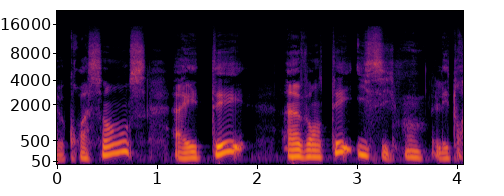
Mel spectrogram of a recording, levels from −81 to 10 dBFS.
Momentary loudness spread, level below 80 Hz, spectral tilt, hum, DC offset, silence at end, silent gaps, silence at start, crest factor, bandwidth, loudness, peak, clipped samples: 11 LU; -58 dBFS; -6.5 dB/octave; none; under 0.1%; 0 s; none; 0 s; 18 dB; 14.5 kHz; -22 LUFS; -4 dBFS; under 0.1%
